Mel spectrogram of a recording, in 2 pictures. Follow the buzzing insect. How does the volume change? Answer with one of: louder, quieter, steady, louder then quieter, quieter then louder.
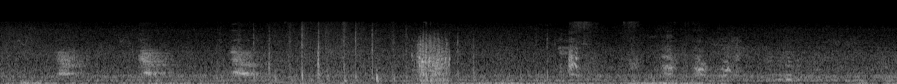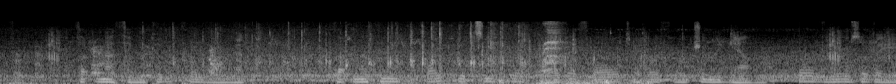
louder.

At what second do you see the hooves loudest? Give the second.
4 s.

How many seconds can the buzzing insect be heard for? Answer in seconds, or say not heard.
18 s.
